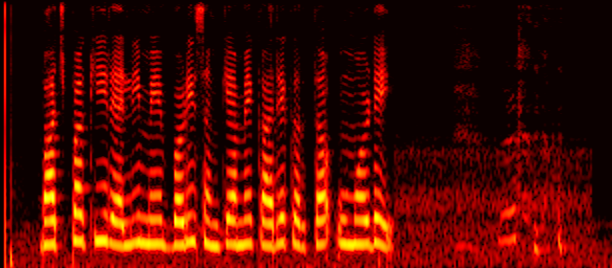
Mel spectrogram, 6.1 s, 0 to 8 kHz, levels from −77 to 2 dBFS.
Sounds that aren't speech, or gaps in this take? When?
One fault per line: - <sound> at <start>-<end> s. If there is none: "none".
- laugh at 4.5-5.8 s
